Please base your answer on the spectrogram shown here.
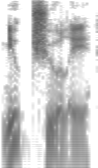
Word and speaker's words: mutually: And good pronunciation. Chew. Mutually. It's like Portugal. Mixture. Mature. Right?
